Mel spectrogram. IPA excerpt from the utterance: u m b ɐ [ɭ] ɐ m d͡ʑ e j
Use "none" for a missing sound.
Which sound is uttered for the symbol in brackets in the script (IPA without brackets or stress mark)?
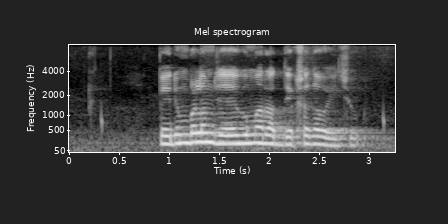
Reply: ɭ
